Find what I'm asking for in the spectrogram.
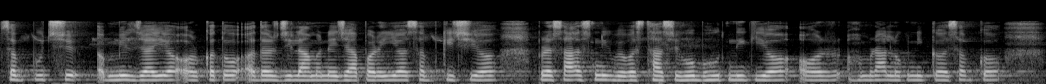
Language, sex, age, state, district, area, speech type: Maithili, female, 18-30, Bihar, Darbhanga, rural, spontaneous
